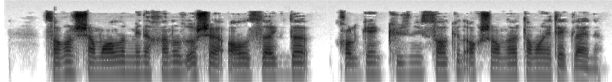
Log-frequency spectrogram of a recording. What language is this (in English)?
Uzbek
